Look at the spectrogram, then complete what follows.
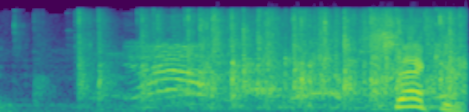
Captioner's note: applause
